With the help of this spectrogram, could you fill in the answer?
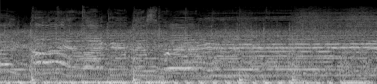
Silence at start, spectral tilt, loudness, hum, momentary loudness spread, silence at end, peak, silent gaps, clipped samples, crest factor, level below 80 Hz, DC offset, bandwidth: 0 s; -5 dB/octave; -15 LUFS; none; 1 LU; 0 s; -6 dBFS; none; under 0.1%; 10 dB; -22 dBFS; under 0.1%; 15 kHz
